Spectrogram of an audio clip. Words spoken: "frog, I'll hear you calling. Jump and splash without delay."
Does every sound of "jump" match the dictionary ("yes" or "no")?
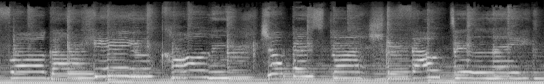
no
